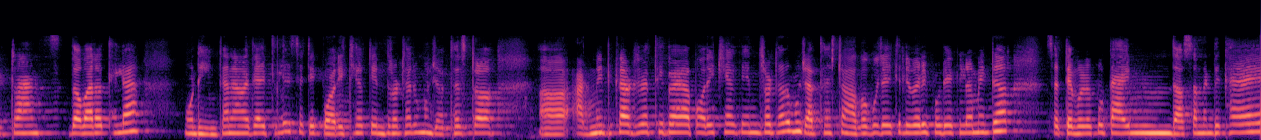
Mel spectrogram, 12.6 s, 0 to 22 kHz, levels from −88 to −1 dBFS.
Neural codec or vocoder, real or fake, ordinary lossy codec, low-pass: codec, 16 kHz, 1 kbps, X-Codec, HuBERT features, trained on general audio; fake; none; none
